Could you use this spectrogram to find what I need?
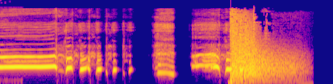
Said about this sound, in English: Where's that weeping sound coming from?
